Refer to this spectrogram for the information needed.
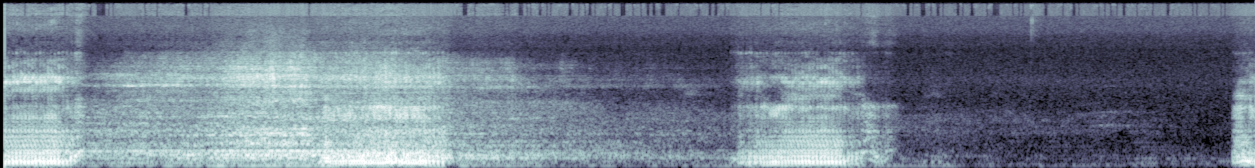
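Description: Loud, deep, rumbling snores come in long rattling stretches with quieter gaps, typical of a flat-faced dog snoring in sleep.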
